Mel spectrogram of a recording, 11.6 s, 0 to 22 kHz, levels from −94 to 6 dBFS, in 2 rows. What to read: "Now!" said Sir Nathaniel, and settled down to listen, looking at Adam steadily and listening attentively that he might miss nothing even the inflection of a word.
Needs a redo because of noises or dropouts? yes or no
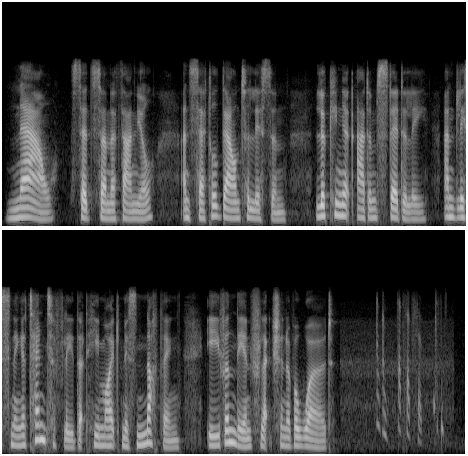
yes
